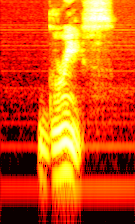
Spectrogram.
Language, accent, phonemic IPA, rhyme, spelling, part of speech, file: English, US, /ɡɹiːs/, -iːs, Greece, proper noun, En-us-Greece.ogg
- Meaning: A country in Southeastern Europe. Official name: Hellenic Republic. Capital and largest city: Athens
